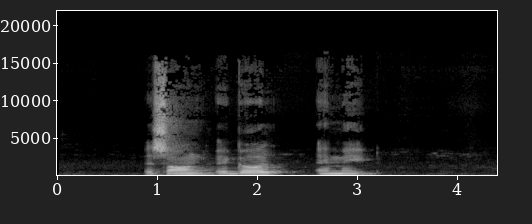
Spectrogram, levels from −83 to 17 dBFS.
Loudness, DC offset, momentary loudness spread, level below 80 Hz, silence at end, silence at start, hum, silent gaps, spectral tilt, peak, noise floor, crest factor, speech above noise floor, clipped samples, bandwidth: -17 LUFS; under 0.1%; 14 LU; -54 dBFS; 1.25 s; 0.9 s; none; none; -3.5 dB/octave; 0 dBFS; -61 dBFS; 20 dB; 44 dB; under 0.1%; 16.5 kHz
